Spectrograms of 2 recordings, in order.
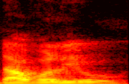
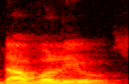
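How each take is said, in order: First: The first vowel is an open a sound. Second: The first vowel is an open a sound.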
